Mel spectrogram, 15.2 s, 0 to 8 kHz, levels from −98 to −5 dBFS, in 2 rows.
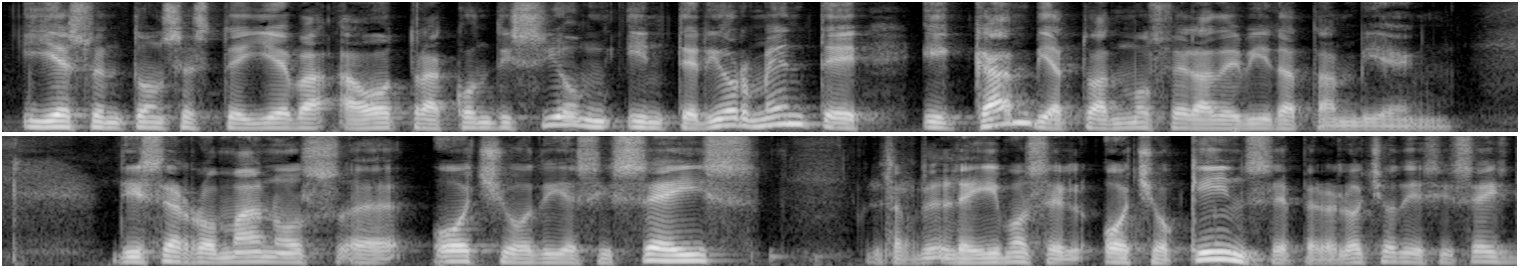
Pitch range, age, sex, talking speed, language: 95-135 Hz, 60-79, male, 100 wpm, Spanish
